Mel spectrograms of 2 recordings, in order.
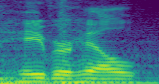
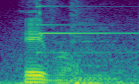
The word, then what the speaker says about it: Haverhill: It's not Hay-vrull, it's Hay-vrull.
